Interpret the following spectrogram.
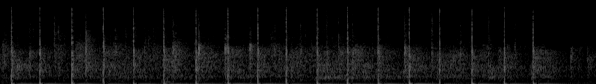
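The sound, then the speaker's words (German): An audience applauds steadily for several seconds, a dense wash of many hands clapping together, with sharper individual claps cracking through at a fairly quick, uneven pace and no voices. The applause is given for the Lord. “Lasst uns ihm einen Applaus geben.”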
